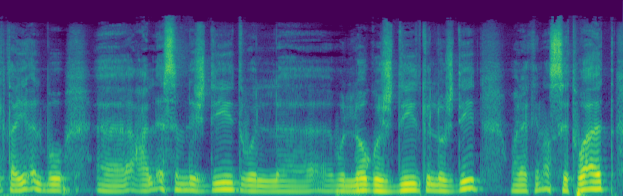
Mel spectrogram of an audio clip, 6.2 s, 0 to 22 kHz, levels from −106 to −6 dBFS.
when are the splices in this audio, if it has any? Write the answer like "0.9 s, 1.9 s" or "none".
4.2 s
